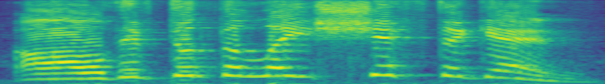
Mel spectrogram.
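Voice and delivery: loud, high, furious yelling at the refs; real furious shouting at the screen; real angry rant. Real, not acted. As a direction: rage at the shifting penalty call. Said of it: "even I'm getting mad now".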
